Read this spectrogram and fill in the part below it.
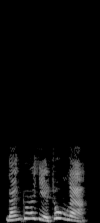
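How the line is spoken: Shouting from outside. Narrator (Chinese): 外面又嚷

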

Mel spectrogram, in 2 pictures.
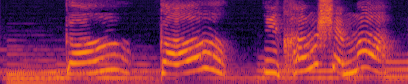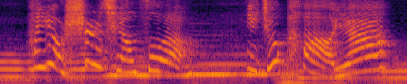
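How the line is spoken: Angry calling. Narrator (Chinese): 翠翠用生气的口吻喊着

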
